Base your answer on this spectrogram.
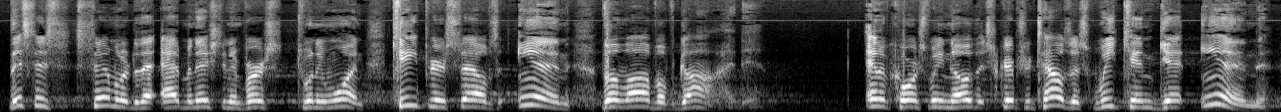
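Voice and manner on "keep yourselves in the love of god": slow, with "in" pressed and lengthened; "in" held long in a slow quote; stress on in. Shown as a demonstration. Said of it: "Emphasis on the word in".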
